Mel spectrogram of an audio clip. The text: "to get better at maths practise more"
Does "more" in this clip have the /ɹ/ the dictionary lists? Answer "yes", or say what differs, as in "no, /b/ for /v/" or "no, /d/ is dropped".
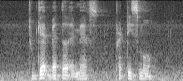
no, /l/ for /ɹ/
